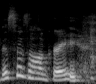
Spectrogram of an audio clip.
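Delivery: put-on bright, eager gush of a young newcomer; loud, high, starry-eyed excitement; naive enthusiasm. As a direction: gush it like you're young and loving everything. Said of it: "I was like".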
